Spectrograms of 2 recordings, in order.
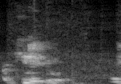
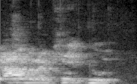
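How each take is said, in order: First: Whispered repeat, under her breath. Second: Said in the usual way. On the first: Retold or imitated. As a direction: drop to a whisper. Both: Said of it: "But then she was like".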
